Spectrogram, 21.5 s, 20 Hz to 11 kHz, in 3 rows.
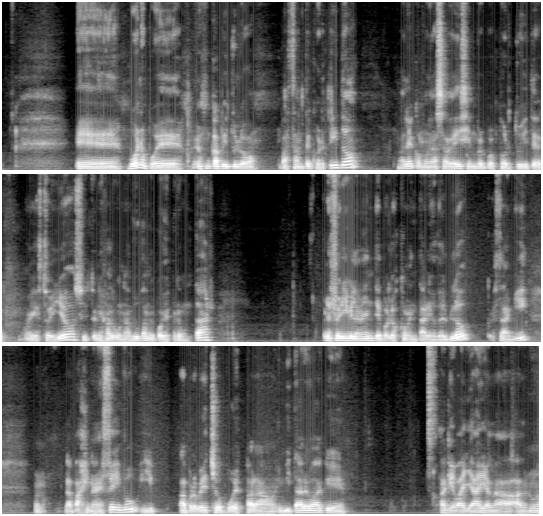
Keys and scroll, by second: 1.7 ctrl+Tab.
